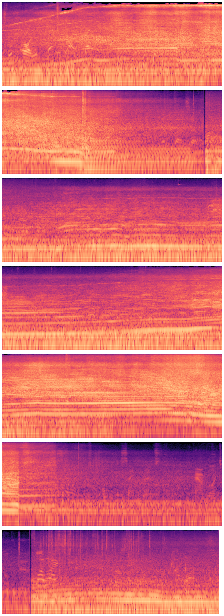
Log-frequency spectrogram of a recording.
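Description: Race cars accelerating flat out from a rolling start, engines climbing steadily in pitch and then falling away as they lift off. Three separate runs, with abrupt changes between them.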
